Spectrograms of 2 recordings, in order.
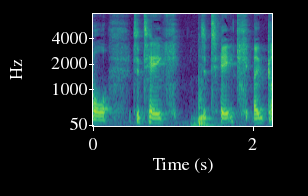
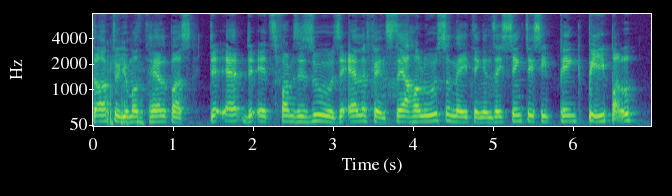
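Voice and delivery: bad put-on German accent, higher; 5 semitones higher than usual. Retelling a scene where Janet phones the doctor, Janet's bad German accent. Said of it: "it's Janet with a bad German accent".

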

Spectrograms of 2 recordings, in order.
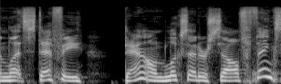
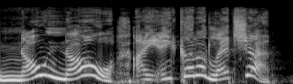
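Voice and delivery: firm, high, slow voice; 5 semitones higher than usual. Retelling how Edith refuses to let Archie up the stairs: imitating Edith shouting. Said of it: "nay, shouting".

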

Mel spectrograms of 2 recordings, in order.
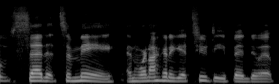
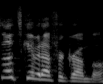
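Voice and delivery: usual speaking voice

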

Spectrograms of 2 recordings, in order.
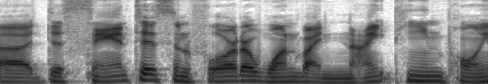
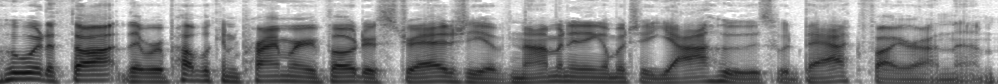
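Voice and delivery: ordinary talk, nothing marked

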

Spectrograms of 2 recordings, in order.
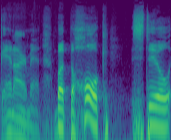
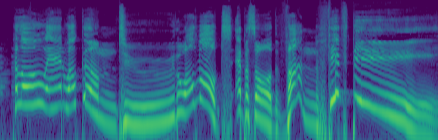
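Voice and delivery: put-on Transylvanian count accent; 8 semitones higher than usual. Podcast host opening the new episode, doing the Count voice. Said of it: "Sounds like you're from Transylvania".

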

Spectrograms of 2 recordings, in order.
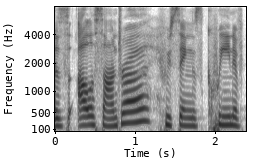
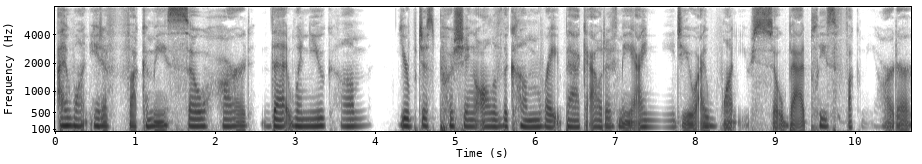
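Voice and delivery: sexy, sultry voice, lower and quieter; 3 semitones lower, 4 dB quieter than usual. Showing the other speaker how the line should sound, in a sexy voice. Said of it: "You need to do it more like".

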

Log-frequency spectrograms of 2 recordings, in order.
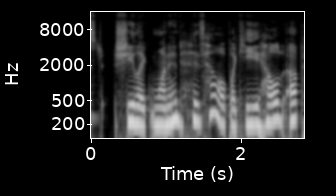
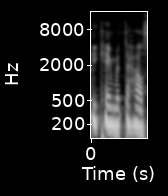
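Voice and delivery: usual speaking voice

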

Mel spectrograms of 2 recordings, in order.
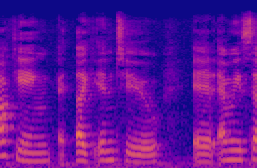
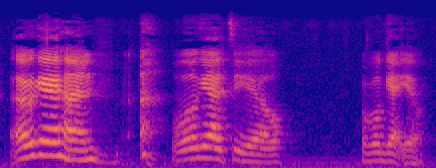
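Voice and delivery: put-on drunk man voice, louder; 8 dB louder than usual. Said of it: "a man who sounded very drunk saying".

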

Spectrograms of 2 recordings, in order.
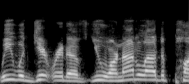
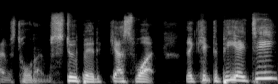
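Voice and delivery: ordinary delivery

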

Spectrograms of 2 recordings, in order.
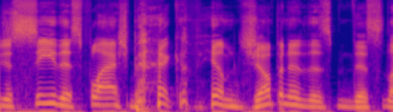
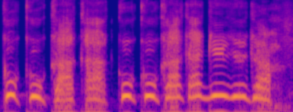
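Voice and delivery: put-on odd baby talk at a much higher pitch. Retelling a scene where Cotton picks up a crying baby, doing Cotton's weird baby talk. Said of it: "Just the weirdest baby talk I've ever heard".

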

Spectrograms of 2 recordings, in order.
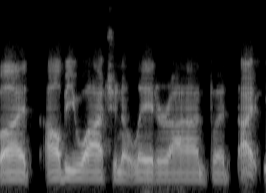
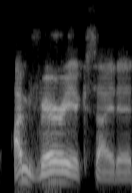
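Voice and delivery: dry, sarcastic tone; 2 semitones higher than usual. Talking about an upcoming fall camp-out with a daughter, sarcastic. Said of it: "I hope this sarcasm is coming through".

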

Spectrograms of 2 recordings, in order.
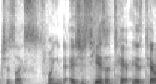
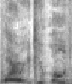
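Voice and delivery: furious, angry yell, very high and very loud; 9 dB louder than usual. Speaker retells an adult who keeps losing the game, imitating his anger. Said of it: "He's like getting so angry".

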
